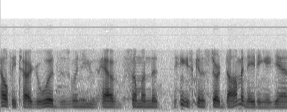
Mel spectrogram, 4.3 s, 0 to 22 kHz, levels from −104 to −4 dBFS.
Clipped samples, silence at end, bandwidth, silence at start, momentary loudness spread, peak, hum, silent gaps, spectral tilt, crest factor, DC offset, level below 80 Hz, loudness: under 0.1%; 0 s; 8.4 kHz; 0 s; 9 LU; -8 dBFS; none; none; -6.5 dB/octave; 20 dB; under 0.1%; -76 dBFS; -27 LUFS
